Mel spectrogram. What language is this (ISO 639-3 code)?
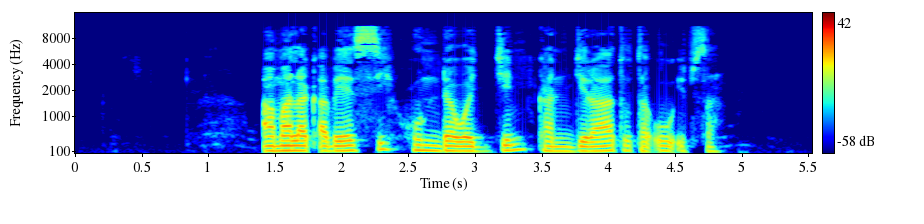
orm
